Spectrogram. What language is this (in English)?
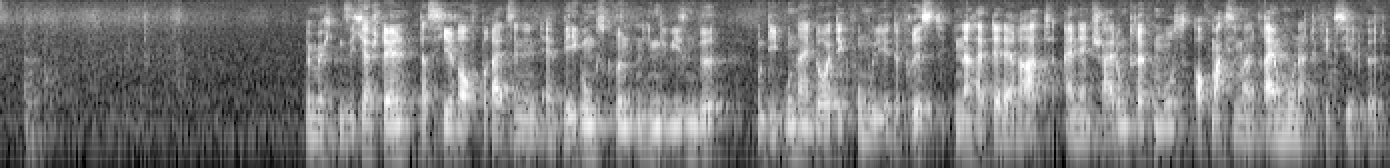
German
